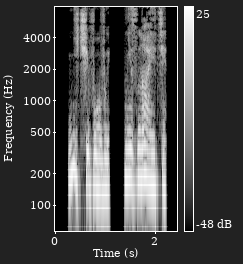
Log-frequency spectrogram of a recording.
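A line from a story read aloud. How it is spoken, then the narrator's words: Hoarse rasp. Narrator (Russian): прохрипела Арина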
